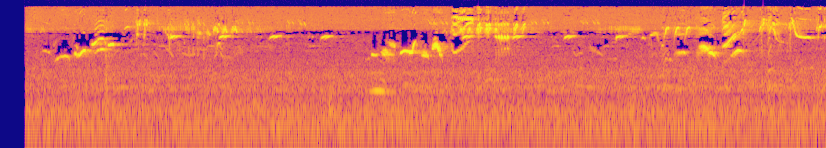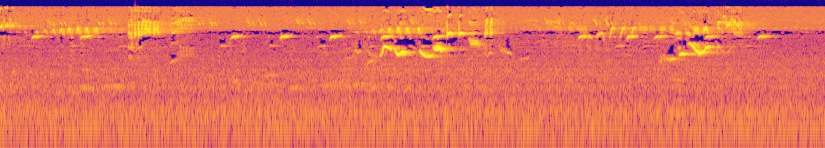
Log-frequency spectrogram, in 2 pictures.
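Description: Birds chirping and singing: a steady run of short repeated notes under busier chirps and high trills.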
